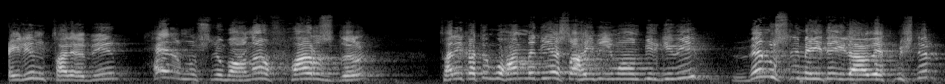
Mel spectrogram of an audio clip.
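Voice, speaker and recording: A man preaching into a pulpit microphone in a big hall, his high voice ringing out with a long reverb. His tone is bright and forceful. He declaims scripture in a sing-song cadence, then sinks to a hushed, earnest murmur. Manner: declaims Arabic quotations, drops to hushed earnest tones. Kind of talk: sermon.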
